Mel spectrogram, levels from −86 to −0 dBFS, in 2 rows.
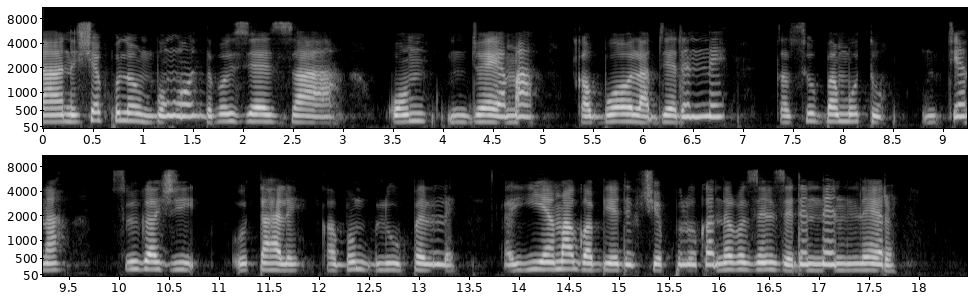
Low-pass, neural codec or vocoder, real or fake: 7.2 kHz; codec, 16 kHz, 4.8 kbps, FACodec; fake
